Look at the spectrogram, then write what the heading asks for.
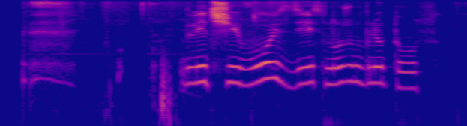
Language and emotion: Russian, neutral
